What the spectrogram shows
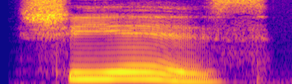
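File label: "she is", English, female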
